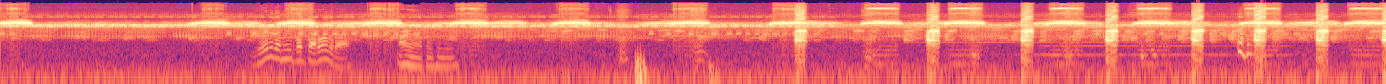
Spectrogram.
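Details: Rain frog calls over a continuous shrill chorus: short sharp chirps, sparse at first, then quickening into rapid irregular bursts in the second half.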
